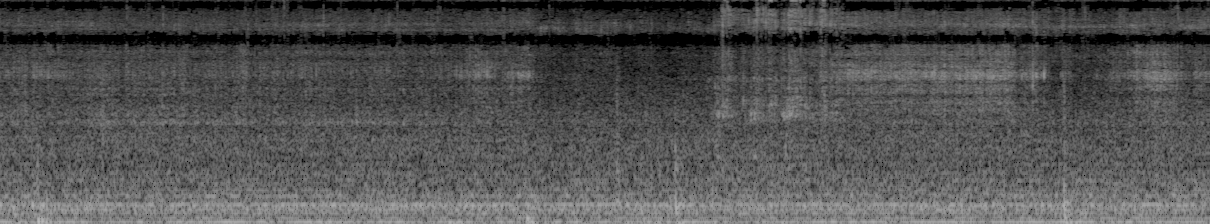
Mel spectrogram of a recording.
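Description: Steady rushing of water pouring into an isopod enclosure, a continuous wash of liquid noise with no pauses, close by and fairly loud.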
